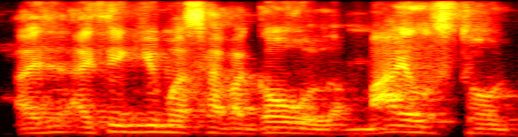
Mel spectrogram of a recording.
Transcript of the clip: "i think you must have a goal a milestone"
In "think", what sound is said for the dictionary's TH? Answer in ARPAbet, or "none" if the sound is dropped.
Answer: TH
